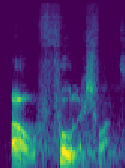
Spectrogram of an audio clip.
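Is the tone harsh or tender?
harsh. The words sound harsh and scolding. The listeners are being berated. The speaker calls it wrong. "it sounds quite harsh, doesn't it?"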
